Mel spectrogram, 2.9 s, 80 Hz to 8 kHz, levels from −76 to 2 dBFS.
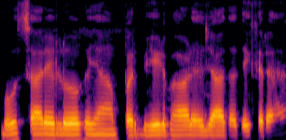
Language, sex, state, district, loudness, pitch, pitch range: Hindi, male, Bihar, Supaul, -16 LUFS, 105 Hz, 100-110 Hz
